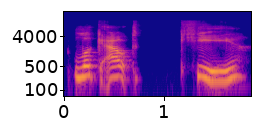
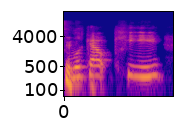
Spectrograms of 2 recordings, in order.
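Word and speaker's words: Lookout Cay: Lookout Key. I always make sure I need to pronounce it correctly because it's spelled C-A-Y, but it's Lookout Key at Lighthouse Point.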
